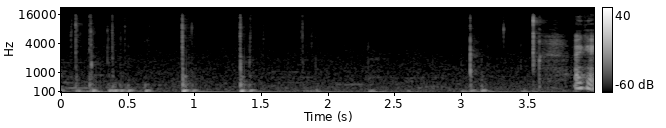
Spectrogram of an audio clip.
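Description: Typing on a computer keyboard: a quick run of key clicks in the first second and a half, then a few more clicks near the end.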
